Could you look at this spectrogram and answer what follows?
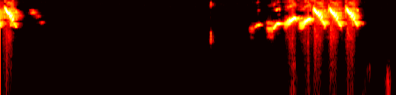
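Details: Double-collared seedeater delivering its very distinctive song: the end of a phrase, a pause of about three seconds, then one complete phrase of short rising notes that quickens into a burst of high, sweeping chirps.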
